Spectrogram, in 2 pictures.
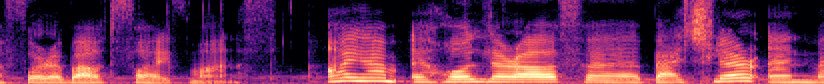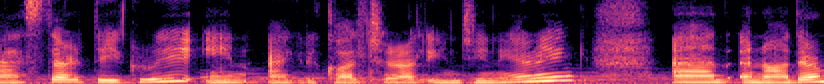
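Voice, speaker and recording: A woman in her thirties from Iran, a native Persian speaker, introducing herself to camera in a studio, with many hesitant fillers. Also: mid-range voice. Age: 30s. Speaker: job seeker introducing herself. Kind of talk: unscripted self-introduction to camera. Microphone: seated, medium shot.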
